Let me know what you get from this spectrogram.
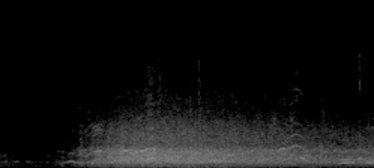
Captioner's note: audience laughs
